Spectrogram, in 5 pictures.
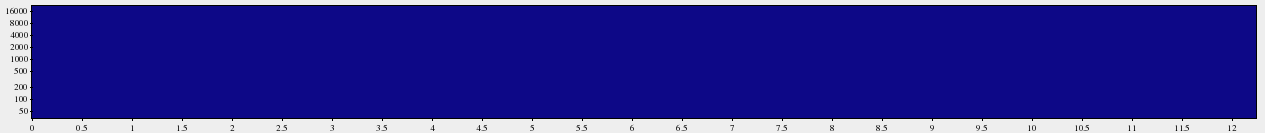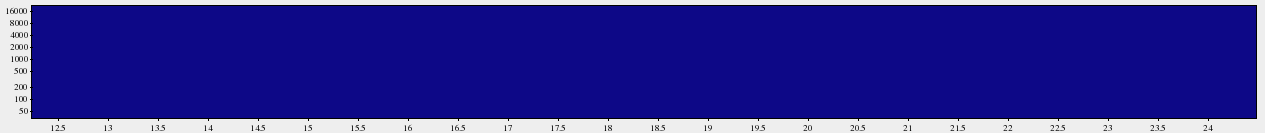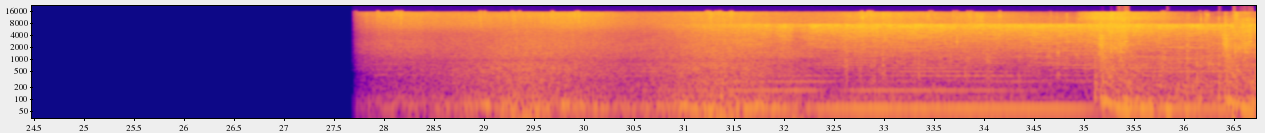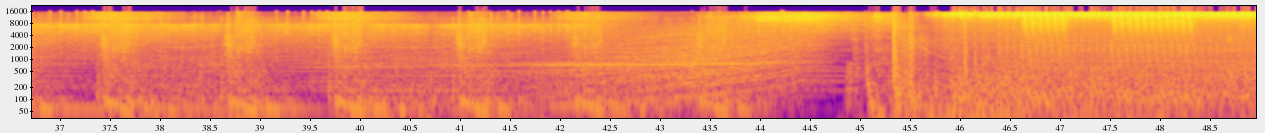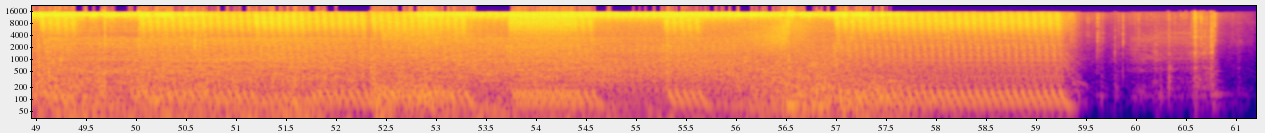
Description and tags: Machine War 2
I’m making soundscapes for fun and just wanna share what i’ve made in my projects. I’m not a professional. Just a dude.
Sounds I used:
80498__ggctuk__exp-obj-large01
77172__defunct3__pulse-laser
130974__duckduckpony__large-low-boom-2
331240__synthy95__plasma-rifle-gun-shots-various
RayGun__newlocknew__robo-gun-sytrus-rsmpl-multiprcsng-serial
TorchWhoosh__kev-durr__fire-torch-whoosh-2-medium-speed
SniperShot__keybal__thermal-sniper-shot-3
Rocks__halleck__dropping-big-heavy-rocks-1
Gravelanche__jorickhoofd__gravelanche-2
345973__doty21__robot-roar-4
178345__erikh2000__stomps-robot-walk
Cassette__harveyjnz__car-cassette-deck-mechanics
Battle, Robots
